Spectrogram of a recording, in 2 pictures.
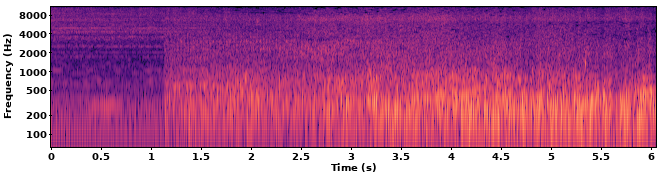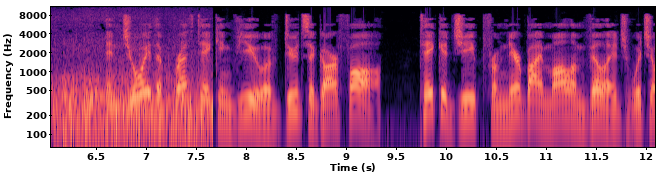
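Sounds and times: wind buffeting microphone: 0:01.2 - 0:07.7.

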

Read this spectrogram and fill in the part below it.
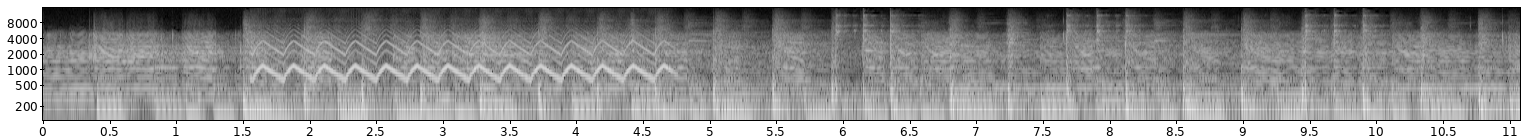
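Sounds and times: ambulance siren yelp: 0:01.5 - 0:05.0
rock music: 0:01.5 - 0:11.0.

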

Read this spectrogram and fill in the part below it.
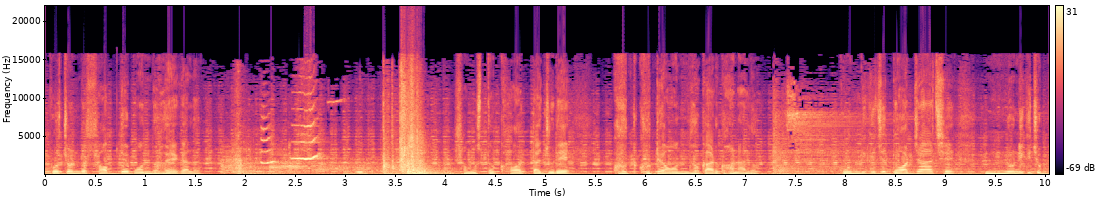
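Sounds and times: door creaking: 0:01.8 - 0:04.2
door slamming shut: 0:03.4 - 0:04.1.

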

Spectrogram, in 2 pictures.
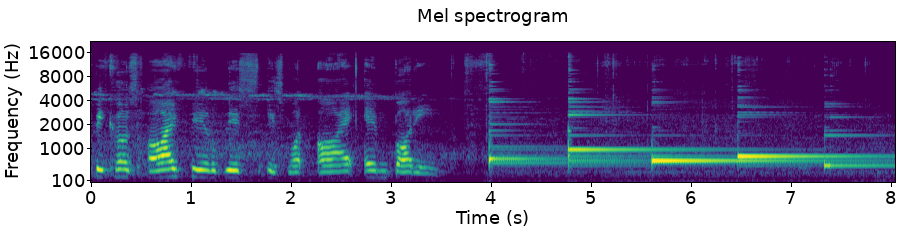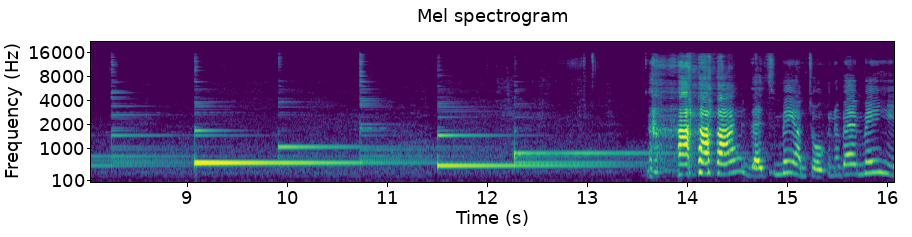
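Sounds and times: steel tongue drum notes: 0:04.0 - 0:13.7.

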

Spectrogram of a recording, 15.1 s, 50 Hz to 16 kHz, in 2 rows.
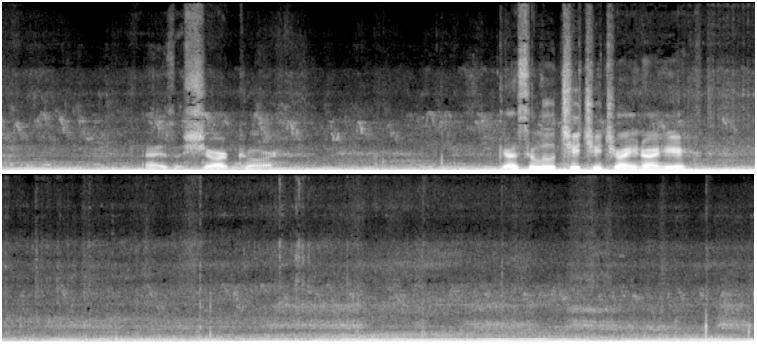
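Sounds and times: engine running: 0:00.0 - 0:15.0.

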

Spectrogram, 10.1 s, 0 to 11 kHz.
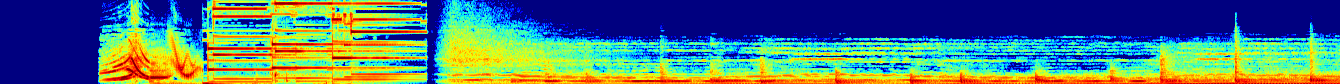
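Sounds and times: springy rising boing: 0:00.8 - 0:02.1
bell-like chime notes: 0:01.6 - 0:03.3.

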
